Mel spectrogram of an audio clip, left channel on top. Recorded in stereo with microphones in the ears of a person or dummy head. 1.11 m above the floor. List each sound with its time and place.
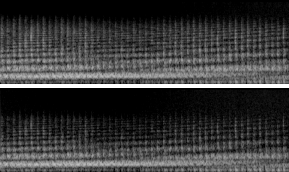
0.0 s a helicopter: 60° left (ahead or behind); by 2.9 s 55° left (ahead or behind)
